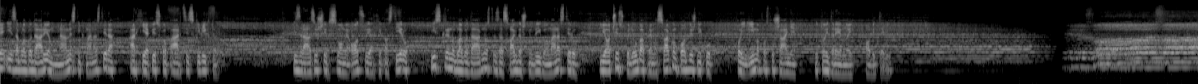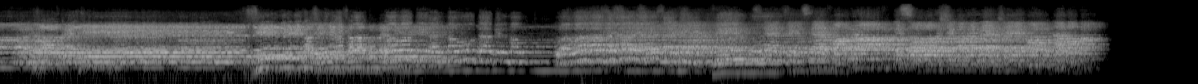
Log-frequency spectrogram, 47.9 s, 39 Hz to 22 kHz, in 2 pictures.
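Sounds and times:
choir singing church chant: 0.0 - 46.2.

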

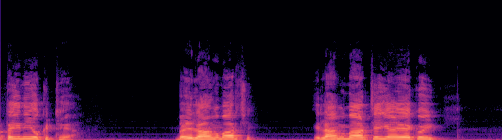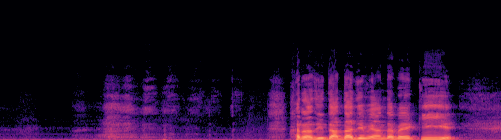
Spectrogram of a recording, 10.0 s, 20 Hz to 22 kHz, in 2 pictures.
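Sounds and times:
man breathing softly: 4.6 - 6.4, 7.4 - 8.0, 9.6 - 10.0.

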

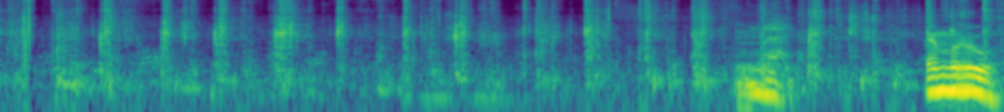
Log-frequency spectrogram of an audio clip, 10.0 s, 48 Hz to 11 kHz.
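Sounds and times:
footsteps crunching on grit: 0.0 - 10.0.

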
